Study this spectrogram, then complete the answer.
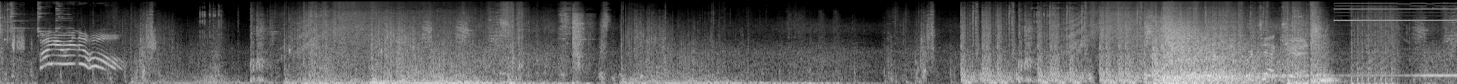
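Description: Grenade blasts and heavy gunfire in the first-person shooter Insurgency: Sandstorm, loud booming explosions mixed with rapid automatic fire throughout, with shouted in-game voice lines and chatter over the combat.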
